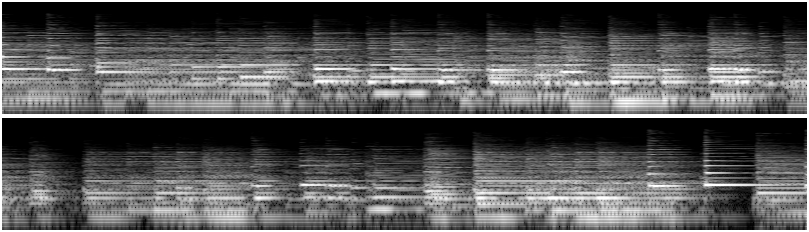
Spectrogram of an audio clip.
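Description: Solo grand piano played without pause, a flowing run of chords and melody notes. There is a brief lull about halfway through and a short break just before the end.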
